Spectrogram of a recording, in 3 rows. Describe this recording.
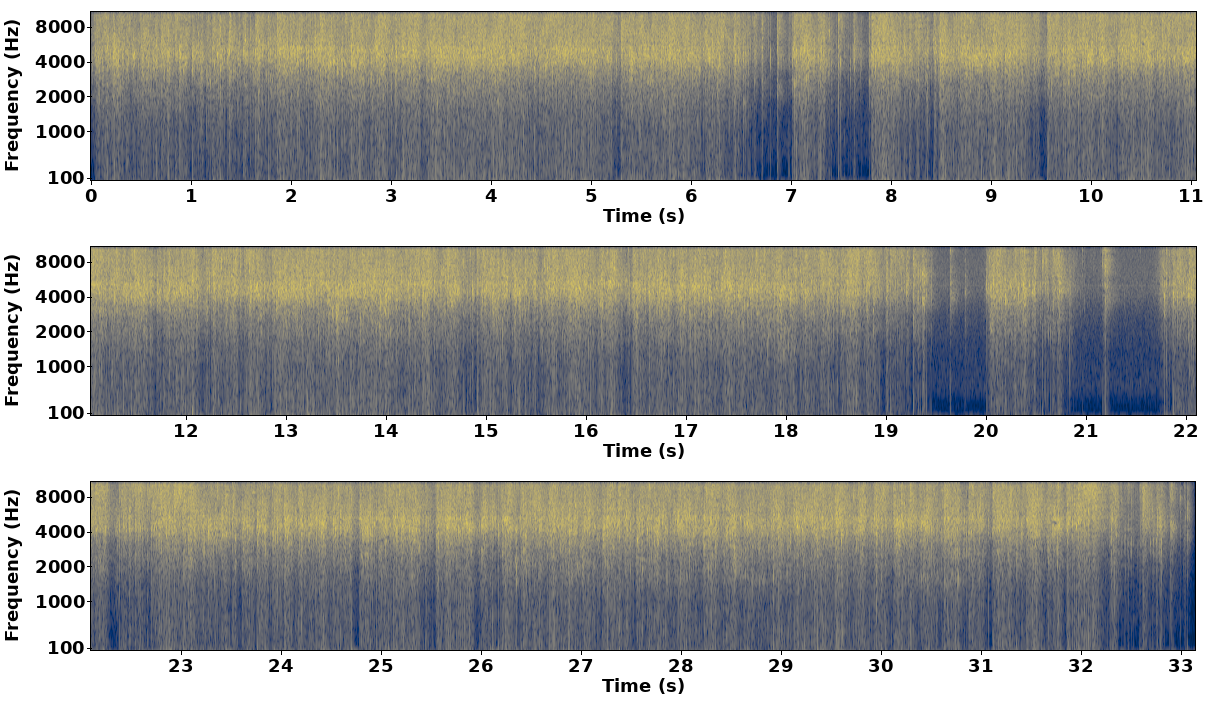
Electric Sparks 1
[Warning: MAY BE LOUD! Check volume if necessary!]
Technology failing? Circuitry overflowing with too much electricity? Computer burnt out? This sound clip will amplify the purpose of zapping out loud that the technology just had enough!
(Recorded with Zoom H1. Mixed in Cakewalk by Bandlab)
Electricity, Electronic, Sparks, Zap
